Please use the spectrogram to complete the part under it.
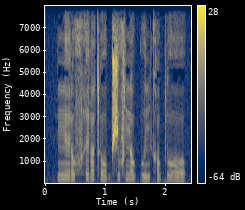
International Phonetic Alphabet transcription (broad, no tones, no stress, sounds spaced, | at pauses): n ɘ ɾ ɔ xʷ h ɘ ɾ ɔ tʼ o b ʃ ɘ xʷ n ɔ kʷ ɨ n kʰ ɔ kʷ ɾ o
